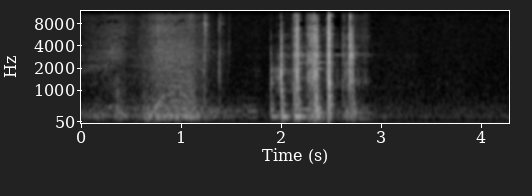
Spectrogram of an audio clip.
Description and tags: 20150712 car.seat.belt.click.02
Someone fasten car seat belt. Shure WL183 into Fel preamp, PCM M10 recorder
